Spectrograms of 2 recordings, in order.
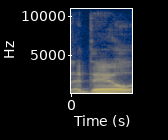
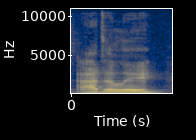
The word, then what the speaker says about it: Adele: the music section and I mispronounced Adele as adelay which she humorously corrected me I noticed a Lana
